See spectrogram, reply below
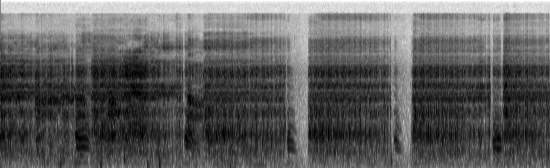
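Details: Baby kingfishers begging for food, described as never satisfied with their meals, give a continuous buzzy, harsh rasping chorus with only two brief pauses.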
